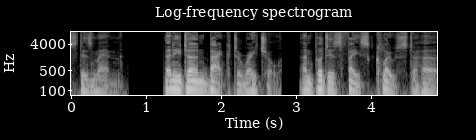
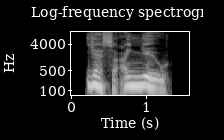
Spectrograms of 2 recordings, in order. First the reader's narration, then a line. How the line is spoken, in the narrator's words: cried Rachel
